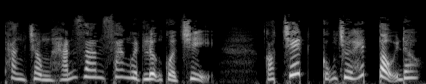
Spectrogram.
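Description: A woman's voice: sits high, expressive, normal speed, fairly bright tone, no room sound, pitched above the performer's own voice. A woman voicing a hot-tempered young woman who argues back hard at her mother and sister. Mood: scornful. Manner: defiant, scolding. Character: sharp-tempered young woman, quick to slap.

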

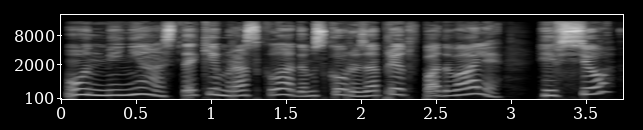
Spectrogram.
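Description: A woman's voice: a little high, moderate pace, darkish tone, dry recording, clean studio sound, pitched above the performer's own voice, close to an everyday voice. A woman reading an audiobook, voicing an anxious, frightened young woman who talks in breathless, pleading bursts. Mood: distressed.

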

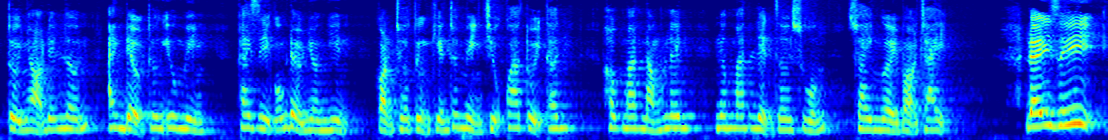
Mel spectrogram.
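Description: A woman's voice: a little high, fairly quick. Woman narrating a story.

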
